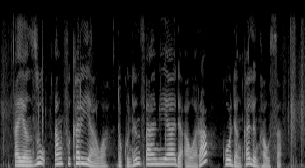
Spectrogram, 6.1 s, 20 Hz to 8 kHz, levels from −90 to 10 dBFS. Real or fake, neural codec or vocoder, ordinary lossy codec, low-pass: real; none; none; 7.2 kHz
